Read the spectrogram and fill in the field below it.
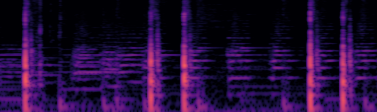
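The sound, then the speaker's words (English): Several sharp knocks on a door in an uneven pattern, a single rap followed by two quick pairs, as someone does a secret knock, over a faint steady tonal background with no talking. “Happen to know it's longer than just two knocks.”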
